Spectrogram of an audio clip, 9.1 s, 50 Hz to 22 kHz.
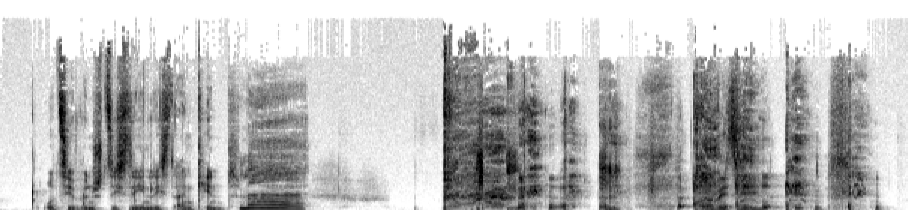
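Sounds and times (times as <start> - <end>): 
speech: 0.5 - 3.1, 5.2 - 6.3, 7.0 - 8.6
raspy throaty breaths: 3.2 - 4.0, 6.2 - 6.9, 8.2 - 8.7
person coughing hard: 4.4 - 8.8.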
